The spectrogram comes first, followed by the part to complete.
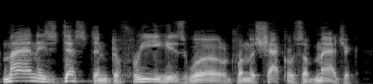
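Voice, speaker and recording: A man voicing a cruel, smug emperor with a grating, impudent voice and a slow, smirking, condescending delivery. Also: low-pitched, very animated, muffled recording. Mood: contemptuous. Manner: smirking, condescending, drawn-out words. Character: cruel, smug male emperor who mocks his captor.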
